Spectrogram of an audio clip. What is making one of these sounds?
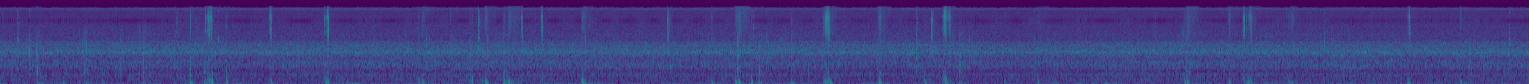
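Soft thumps sound as a climber grabs onto rock, on and off.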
